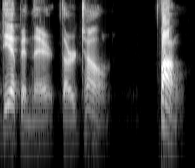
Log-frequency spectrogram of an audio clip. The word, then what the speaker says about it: 放: Fang. This is the fourth tone. Why do I say it? I say it like I'm angry.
